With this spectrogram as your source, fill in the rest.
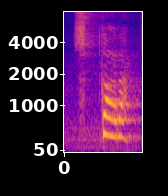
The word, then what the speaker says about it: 숟가락: 근데 술인데 우리 발음은 이제 어떻게 한다는 거야? 숟가락, 술가락이 안 하잖아, 그치?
